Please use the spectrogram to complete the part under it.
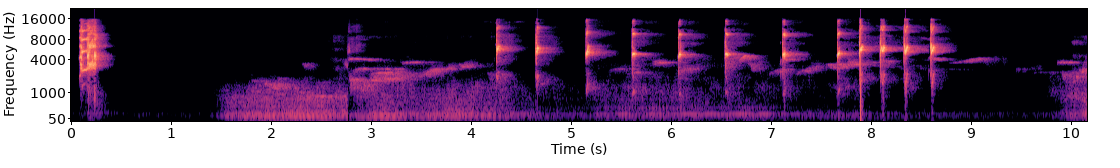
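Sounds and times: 
lovebird chirping: 0:00.0 - 0:00.4, 0:02.8 - 0:10.1.

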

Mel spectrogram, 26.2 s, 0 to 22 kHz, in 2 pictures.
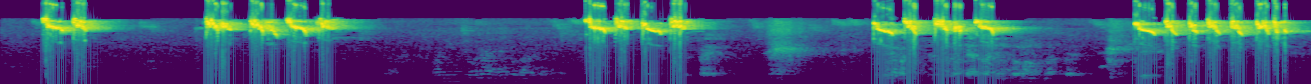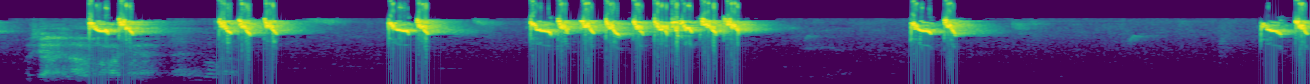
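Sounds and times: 
female white-eye chirping: 0:00.0 - 0:03.8, 0:05.5 - 0:13.4, 0:14.0 - 0:21.0, 0:22.2 - 0:23.7, 0:25.7 - 0:26.2.

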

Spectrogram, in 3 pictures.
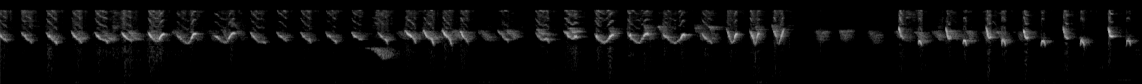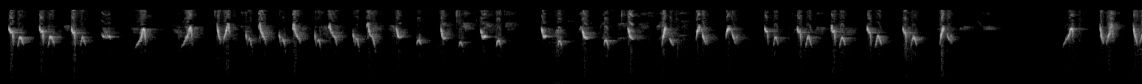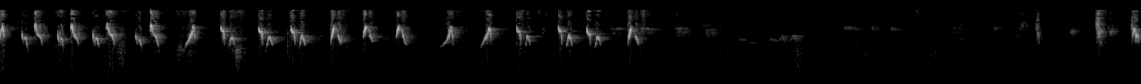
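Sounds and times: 
bushlark singing continuously: 0:00.0 - 0:34.2.

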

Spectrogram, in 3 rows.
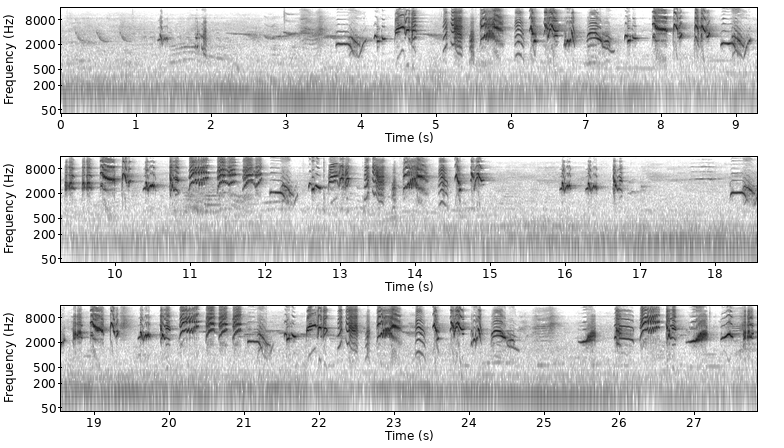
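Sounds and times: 
oriental magpie-robin song used as a trapping lure: 0:00.0 - 0:27.8.

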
